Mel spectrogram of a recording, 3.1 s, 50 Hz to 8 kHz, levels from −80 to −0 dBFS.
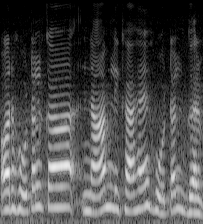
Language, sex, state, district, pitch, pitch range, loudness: Hindi, female, Bihar, Gaya, 245 Hz, 220-270 Hz, -16 LUFS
